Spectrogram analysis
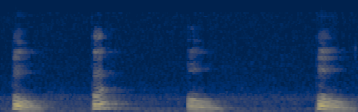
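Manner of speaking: "po" split into "p" and "o", then blended again; sounding out. Shown as a demonstration. Teacher showing the children how p and o make po, sounded out. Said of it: "E pra fazer po".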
